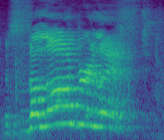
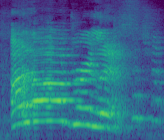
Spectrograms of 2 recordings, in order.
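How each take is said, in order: First: High outraged cry at laundry; outraged exclaim. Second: Laundry stretched on a very high rising cry; shrieking disbelief. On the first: Captain reads memo, outraged. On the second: Captain repeating the memo's insult, very high slow outrage. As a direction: wail the laundry list higher and slower. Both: Acted.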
